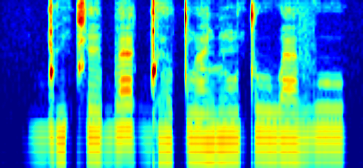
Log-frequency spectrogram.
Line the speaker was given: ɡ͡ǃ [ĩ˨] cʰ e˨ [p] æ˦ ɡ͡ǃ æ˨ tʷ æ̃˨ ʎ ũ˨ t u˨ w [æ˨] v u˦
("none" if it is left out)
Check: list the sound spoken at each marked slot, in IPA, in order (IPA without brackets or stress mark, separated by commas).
ĩ˨, b, æ˨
